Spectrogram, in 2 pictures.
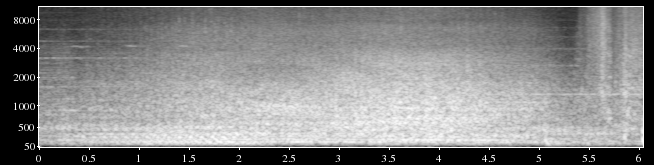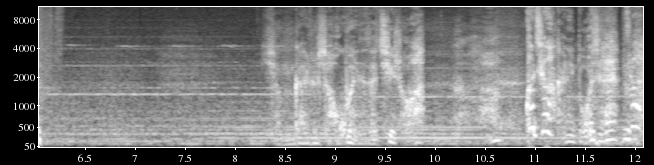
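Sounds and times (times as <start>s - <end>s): car driving by on dirt road: 0.2s - 6.1s.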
